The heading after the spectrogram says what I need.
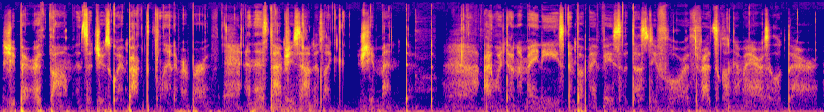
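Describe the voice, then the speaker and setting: A woman speaking in a soft, breathy whisper, hushed like an ASMR reader sharing a story. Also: fairly quick, rough recording. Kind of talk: whispered ASMR story reading with casual asides.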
